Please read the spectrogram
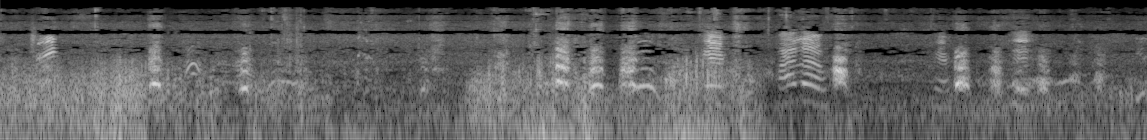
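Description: Dogs at play giving a string of short yips and whines, some sliding up and down in pitch.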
